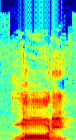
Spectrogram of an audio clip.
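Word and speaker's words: 脳裏: 뜻은 뭐 한자 그대로 머릿속인데 발음이 노리.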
